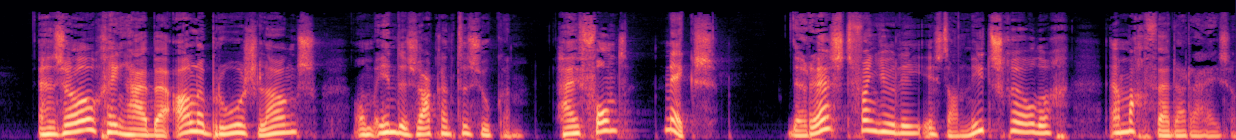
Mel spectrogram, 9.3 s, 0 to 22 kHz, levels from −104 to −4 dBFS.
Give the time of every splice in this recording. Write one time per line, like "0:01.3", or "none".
0:04.0
0:05.8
